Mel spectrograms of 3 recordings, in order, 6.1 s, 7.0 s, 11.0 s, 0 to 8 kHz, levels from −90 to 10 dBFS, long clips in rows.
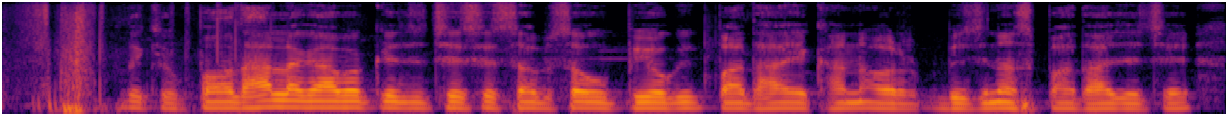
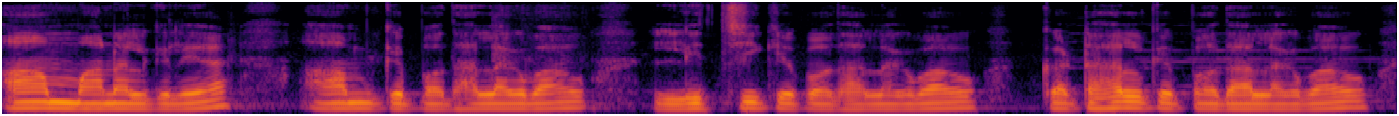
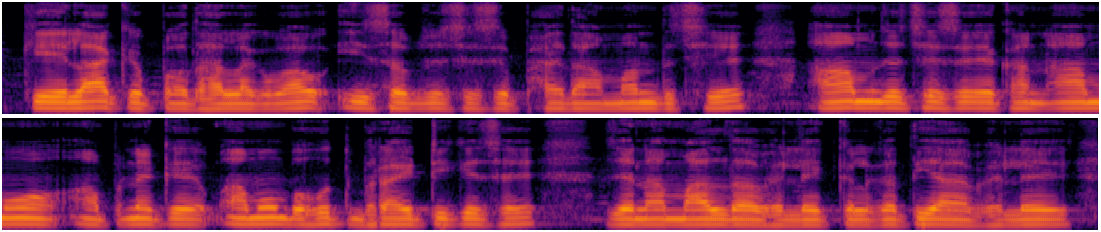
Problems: none marked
